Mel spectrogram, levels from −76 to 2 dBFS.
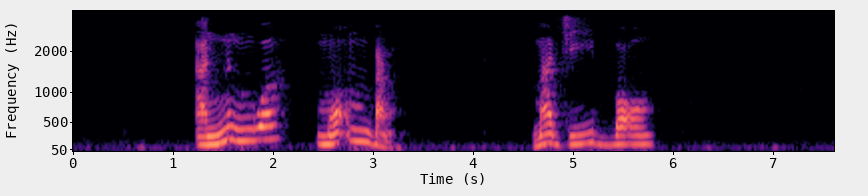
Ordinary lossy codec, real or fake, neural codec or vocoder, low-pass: MP3, 24 kbps; real; none; 3.6 kHz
